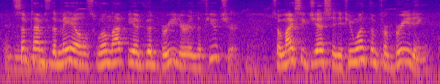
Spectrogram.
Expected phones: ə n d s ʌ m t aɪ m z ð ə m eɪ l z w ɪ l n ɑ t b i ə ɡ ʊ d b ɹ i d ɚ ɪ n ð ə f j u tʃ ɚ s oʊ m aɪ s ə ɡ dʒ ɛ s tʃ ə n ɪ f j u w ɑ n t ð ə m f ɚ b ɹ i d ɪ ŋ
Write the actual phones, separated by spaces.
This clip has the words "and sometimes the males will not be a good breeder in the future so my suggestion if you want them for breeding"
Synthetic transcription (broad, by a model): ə n s ʌ m t aɪ m z ð ə m eɪ l z w ɪ l n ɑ t b i ə ɡ ʊ d b ɹ i d ɚ ɪ n ð ə f j u tʃ ɚ s oʊ m aɪ s ə ɡ dʒ ɛ s tʃ ə n ɪ f j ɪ w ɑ n ð ə m f ɚ b ɹ i d ɪ ŋ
